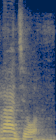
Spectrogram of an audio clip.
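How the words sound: It is said with a Russian pronunciation. The speaker calls it wrong. "не радио"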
